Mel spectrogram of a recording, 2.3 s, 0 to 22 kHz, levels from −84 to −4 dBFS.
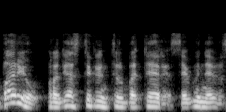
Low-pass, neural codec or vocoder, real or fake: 7.2 kHz; vocoder, 22.05 kHz, 80 mel bands, WaveNeXt; fake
